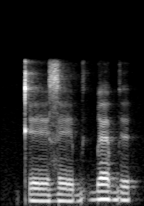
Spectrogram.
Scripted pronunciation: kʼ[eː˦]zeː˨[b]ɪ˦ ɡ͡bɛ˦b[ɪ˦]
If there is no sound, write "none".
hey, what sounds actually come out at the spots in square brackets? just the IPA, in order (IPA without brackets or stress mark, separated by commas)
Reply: eː˨, b, ɪ˦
